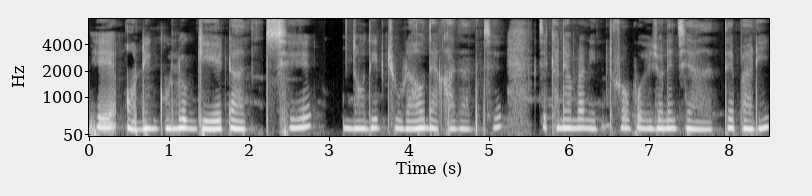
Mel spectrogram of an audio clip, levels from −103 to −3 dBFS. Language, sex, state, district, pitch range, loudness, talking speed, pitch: Bengali, female, Jharkhand, Jamtara, 200-220 Hz, -18 LUFS, 105 wpm, 210 Hz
